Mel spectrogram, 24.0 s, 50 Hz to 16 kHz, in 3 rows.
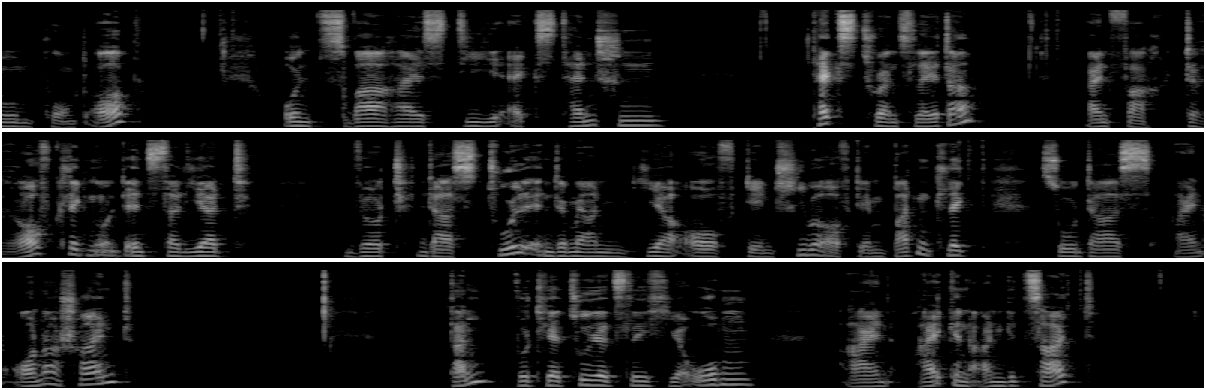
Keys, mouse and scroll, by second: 0.4-1.7 drag, 2.4 e, 7.1 click, 14.2 click, 22.7 click.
